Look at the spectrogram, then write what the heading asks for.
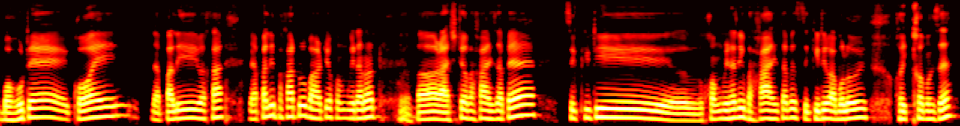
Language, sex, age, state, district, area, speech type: Assamese, male, 30-45, Assam, Biswanath, rural, spontaneous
